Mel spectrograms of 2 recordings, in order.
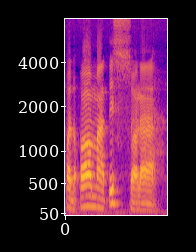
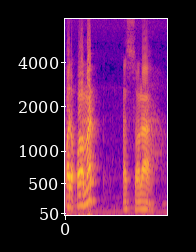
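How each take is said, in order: First: The t joins the next word with an i. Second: The t stops; 'as-shalah' begins separately. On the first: This is the form used in connected speech. "jadinya qad qamatis shalah" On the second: This is the underlying original form. "Asalnya qad qamat as-shalah"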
